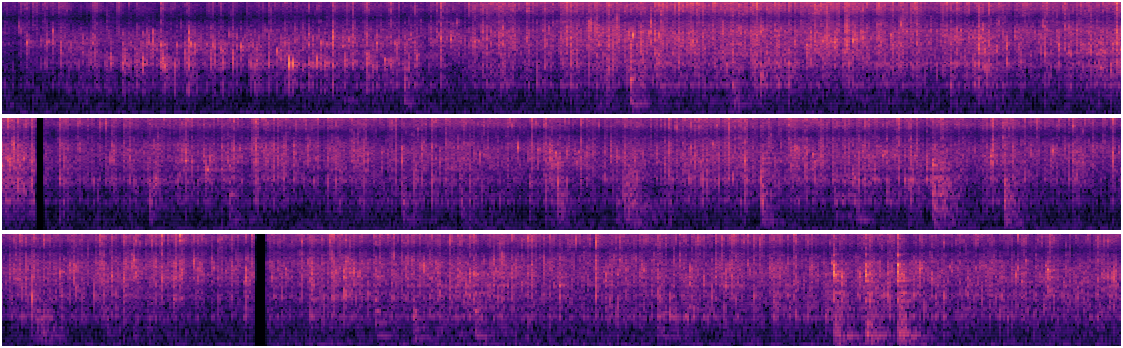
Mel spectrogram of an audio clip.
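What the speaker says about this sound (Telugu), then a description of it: "ఆయిల్ వేడైన తర్వాత పచ్చిమిరపకాయలను ఫ్రై చేసుకోవాలి." Green chillies frying in hot oil in a pan give a dense, steady, close-up sizzle that runs unbroken throughout, with faint stirring scrapes.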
